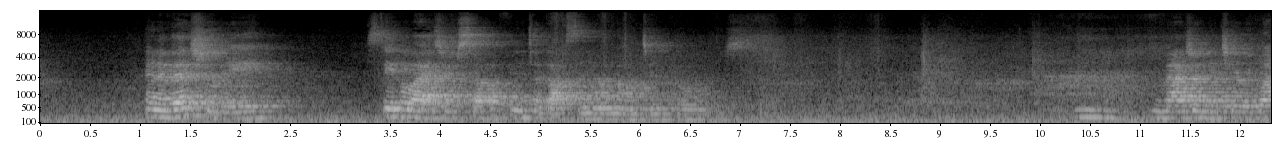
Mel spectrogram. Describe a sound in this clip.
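A woman speaks calmly in an echoing room.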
